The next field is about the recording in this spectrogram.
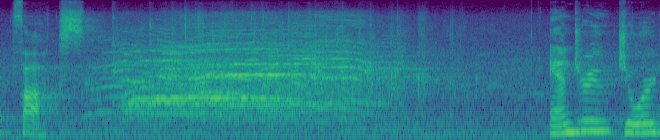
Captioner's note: audience cheering; audience applauding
